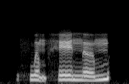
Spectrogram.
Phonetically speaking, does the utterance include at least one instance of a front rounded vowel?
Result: no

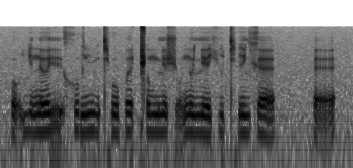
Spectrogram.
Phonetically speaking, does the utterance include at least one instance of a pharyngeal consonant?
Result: no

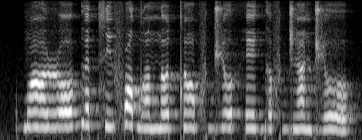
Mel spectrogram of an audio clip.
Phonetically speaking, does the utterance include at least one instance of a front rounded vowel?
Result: no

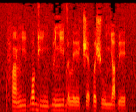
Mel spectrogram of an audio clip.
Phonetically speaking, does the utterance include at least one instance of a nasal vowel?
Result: yes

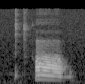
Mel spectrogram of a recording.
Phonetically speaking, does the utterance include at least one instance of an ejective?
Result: yes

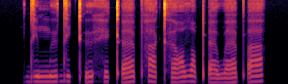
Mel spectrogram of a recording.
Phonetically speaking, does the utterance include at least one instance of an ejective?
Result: yes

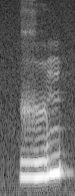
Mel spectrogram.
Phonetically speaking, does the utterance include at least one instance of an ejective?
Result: no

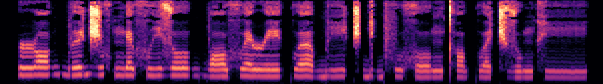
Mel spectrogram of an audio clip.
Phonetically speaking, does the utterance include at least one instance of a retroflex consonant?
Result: no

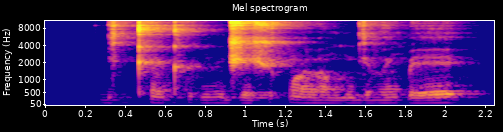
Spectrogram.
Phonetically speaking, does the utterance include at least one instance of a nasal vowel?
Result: yes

